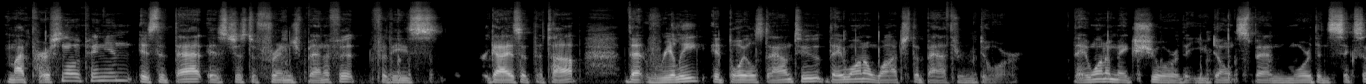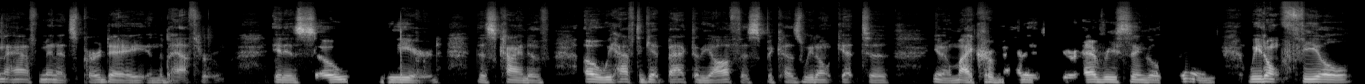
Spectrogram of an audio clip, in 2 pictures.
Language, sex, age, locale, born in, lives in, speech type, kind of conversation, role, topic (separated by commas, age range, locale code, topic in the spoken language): English, male, 50-54, en-US, United States, United States, conversation, podcast, guest, What habits or mindsets help you stay creative when you feel stuck?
